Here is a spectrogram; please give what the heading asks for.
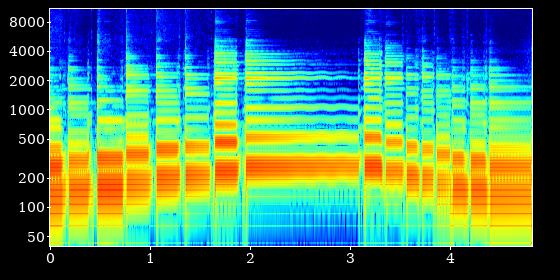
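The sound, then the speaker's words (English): A natural minor scale on a tonal instrument, played in quick, even notes that climb to a long held high note, then run back down to the low starting pitch. Many notes in all, played alone with no talk. “And then just to also hear a regular minor scale.”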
